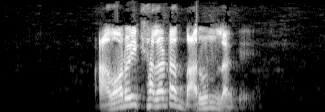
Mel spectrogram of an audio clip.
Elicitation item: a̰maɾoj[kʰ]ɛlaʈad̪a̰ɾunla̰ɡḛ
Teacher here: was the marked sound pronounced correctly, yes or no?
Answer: yes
